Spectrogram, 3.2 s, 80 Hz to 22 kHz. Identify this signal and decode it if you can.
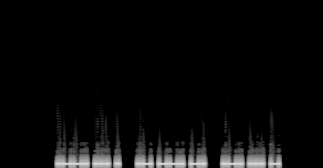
Morse code, heard as a keyed tone, about 44 wpm, 700 Hz. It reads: PSE AGN RST
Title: Common QSO Phrases 45wpm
